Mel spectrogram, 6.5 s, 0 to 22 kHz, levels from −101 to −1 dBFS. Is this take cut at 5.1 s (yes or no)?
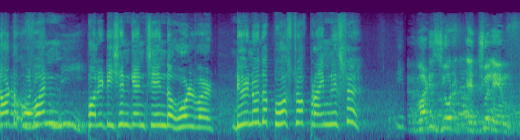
yes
